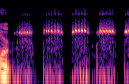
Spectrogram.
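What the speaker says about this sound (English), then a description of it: "And crickets." Cricket chirping as a comedic sound effect: four evenly spaced, shrill trilling bursts, each about a third of a second long and separated by silent gaps, close and clear.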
